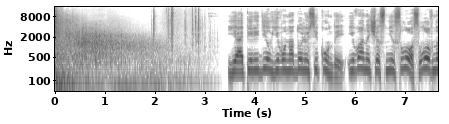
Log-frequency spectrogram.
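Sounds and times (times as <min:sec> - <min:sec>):
gunshot on a snowy mountain slope: 0:00.0 - 0:02.6
speech: 0:03.4 - 0:07.6.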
